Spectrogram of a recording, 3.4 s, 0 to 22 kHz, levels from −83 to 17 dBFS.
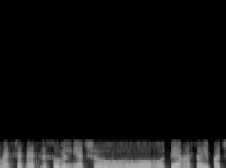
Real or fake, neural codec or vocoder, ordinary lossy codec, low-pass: real; none; Opus, 24 kbps; 3.6 kHz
